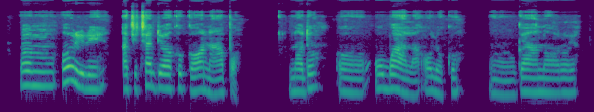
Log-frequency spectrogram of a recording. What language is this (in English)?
Igbo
